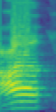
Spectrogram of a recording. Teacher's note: عین کو آپ نے حلق کے درمیان والے حصے سے ادا کرنا ہے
